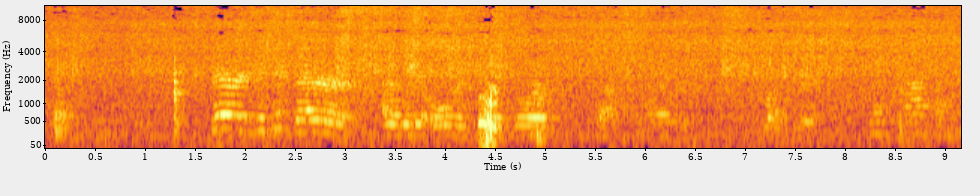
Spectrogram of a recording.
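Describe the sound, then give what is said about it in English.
Food sizzles steadily in a frying pan, a continuous crackling hiss with a few sharp utensil clicks and scrapes, while people talk quietly. “But it really is nice and does a good job for the, for these.”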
